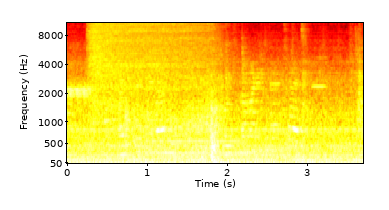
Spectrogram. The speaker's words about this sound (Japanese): 扉を閉めいたします。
